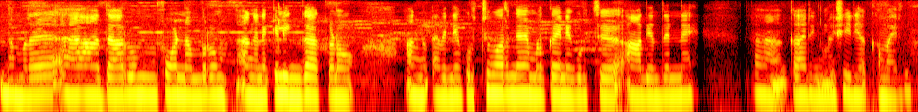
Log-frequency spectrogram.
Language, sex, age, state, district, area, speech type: Malayalam, female, 30-45, Kerala, Palakkad, rural, spontaneous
